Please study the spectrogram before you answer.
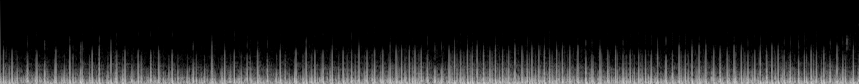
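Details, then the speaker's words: Needle EMG in a volunteer during mild muscle contraction: dense, rapid crackling pops; amplitude and frequency of the complexes fall within normal limits for this volunteer, i.e. normal motor unit potentials. "как вы видите наше значение вот этих вот амплитуды и частоты комплексов попали в норматив для данного добровольца"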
